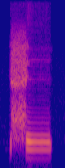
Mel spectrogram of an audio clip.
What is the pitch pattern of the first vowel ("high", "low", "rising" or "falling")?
high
